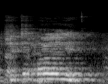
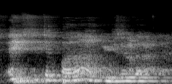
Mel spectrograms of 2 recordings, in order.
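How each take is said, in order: First: Repeated with a higher laugh; delighted, pitch lifted with laughter. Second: Chuckling as he says it; amused laugh through the words. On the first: Preacher repeats it to the congregation, laughing higher. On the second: Preacher amused telling the congregation about Cempaka, laughing lightly. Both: Real, not acted.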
